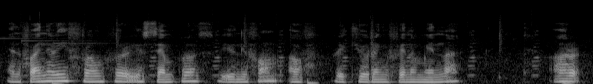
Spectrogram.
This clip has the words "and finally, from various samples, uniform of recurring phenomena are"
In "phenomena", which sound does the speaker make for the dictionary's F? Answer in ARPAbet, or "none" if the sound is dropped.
F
